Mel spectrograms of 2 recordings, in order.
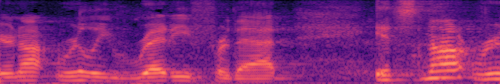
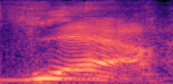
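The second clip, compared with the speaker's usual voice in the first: loud, higher whoop; excited fan cheer; 4 semitones higher, 8 dB louder than usual. Retold or imitated. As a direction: cheer your guitar hero. Fan cheering [name].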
